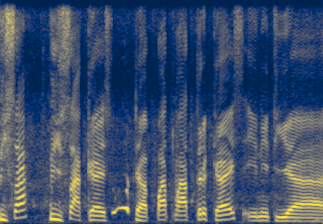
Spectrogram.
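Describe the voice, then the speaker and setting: A man with lively intonation is heard in a dry, close sound with no echo, against noticeable background noise. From Java, Indonesia. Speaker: fishing vlogger. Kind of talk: casual vlog commentary. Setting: outdoors by a river.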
